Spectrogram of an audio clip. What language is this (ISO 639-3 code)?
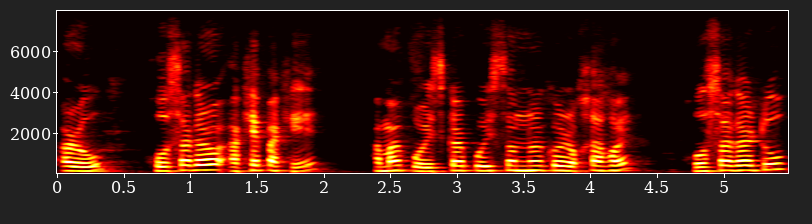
asm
